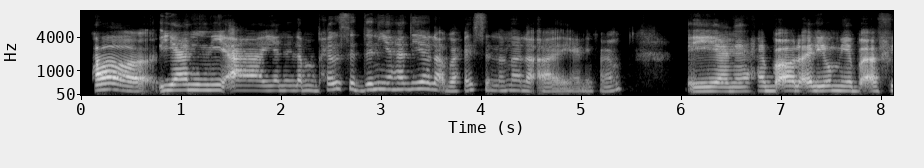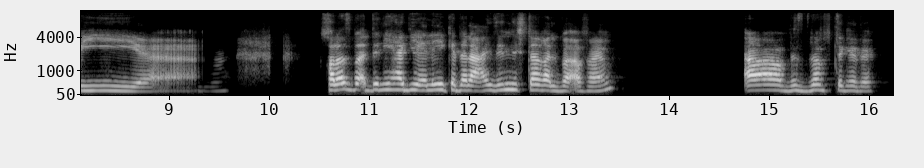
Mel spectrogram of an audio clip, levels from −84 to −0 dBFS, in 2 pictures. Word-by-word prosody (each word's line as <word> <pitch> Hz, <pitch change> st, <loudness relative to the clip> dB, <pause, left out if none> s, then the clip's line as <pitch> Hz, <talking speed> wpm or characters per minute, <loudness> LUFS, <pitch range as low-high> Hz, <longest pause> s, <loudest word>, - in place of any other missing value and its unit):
آه، 215 Hz, -8 st, +5 dB
يعني، 215 Hz, +1 st, 0 dB
آآ، 200 Hz, 0 st, +2 dB
يعني 195 Hz, 0 st, -9 dB
لمّا 200 Hz, 0 st, -8 dB
باحس 245 Hz, +6 st, -7 dB
الدنيا 245 Hz, +3 st, -5 dB
هادية، 250 Hz, +2 st, -4 dB
لأ، 245 Hz, -, -2 dB
باحس 195 Hz, +5 st, -9 dB
إن 200 Hz, -, -14 dB
أنا 200 Hz, +1 st, -8 dB
لأ، 175 Hz, -, -3 dB
يعني، 85 Hz, 0 st, -12 dB
فاهم، -, -, -14 dB, 0.7 s
آآ، -, -, -6 dB
يعني 170 Hz, 0 st, 0 dB
أحب 185 Hz, +1 st, -5 dB
آه 190 Hz, -, +6 dB
لأ 185 Hz, -1 st, +3 dB
اليوم 190 Hz, +1 st, 0 dB
يبقى 185 Hz, -1 st, +2 dB
فيه 190 Hz, -3 st, -5 dB, 1.8 s
خلاص 230 Hz, +3 st, +6 dB
بقى 230 Hz, 0 st, +3 dB
الدنيا 235 Hz, 0 st, -1 dB
هادية 225 Hz, -2 st, +1 dB
ليه 225 Hz, +2 st, 0 dB
كده، 205 Hz, -1 st, 0 dB
لأ 195 Hz, -, +7 dB
عايزين 210 Hz, +5 st, +1 dB
نشتغل 220 Hz, -4 st, +2 dB
بقى، 185 Hz, -1 st, +1 dB
فاهم. 185 Hz, +10 st, -3 dB, 1.3 s
آه، 215 Hz, +1 st, +6 dB
بالضبط 205 Hz, +2 st, -5 dB
كده. 180 Hz, -2 st, -8 dB
200 Hz, 135 wpm, -22 LUFS, 185-220 Hz, 1.8 s, لأ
